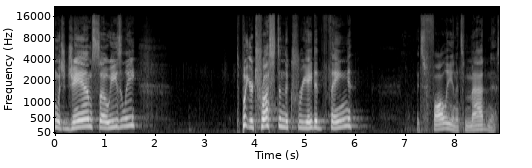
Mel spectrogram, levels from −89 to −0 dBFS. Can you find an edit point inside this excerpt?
no; 0 cuts

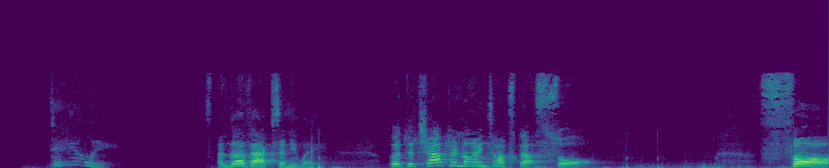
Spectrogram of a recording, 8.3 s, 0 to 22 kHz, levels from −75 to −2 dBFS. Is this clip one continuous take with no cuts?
no; 1 cut; at 2.1 s

